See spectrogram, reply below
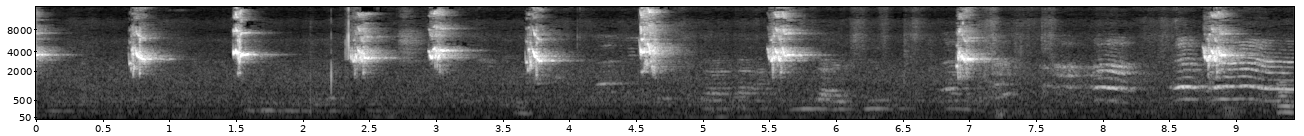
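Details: Happy pet budgie chirping: short bright chirps repeated roughly every second, each a sharp rising note, turning into softer warbling chatter near the end, with a faint voice in the background.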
